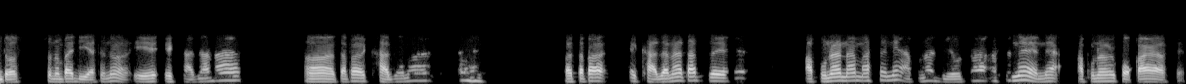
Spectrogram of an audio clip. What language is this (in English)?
Assamese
